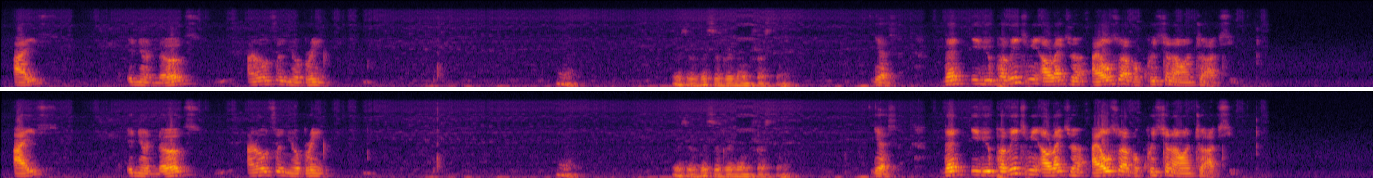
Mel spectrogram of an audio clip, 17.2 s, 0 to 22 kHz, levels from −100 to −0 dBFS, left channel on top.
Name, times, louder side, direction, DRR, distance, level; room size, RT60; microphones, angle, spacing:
voice 1, 0.2-0.5 1.6-2.3 3.1-4.1 10.9-11.1 11.8-15.4, right 5 dB, 75° right, 0.6 m, -28 dB
voice 2, 8.4-9.9, equal, ahead, 0.4 m, -35 dB
2.5 x 2.3 x 2.7 m
head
